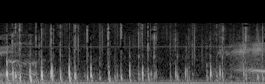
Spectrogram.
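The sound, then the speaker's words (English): Six or seven horses, ridden by the Conway boys, gallop past in a rapid, overlapping clatter of hoofbeats, a steady drumming rhythm that holds at a fairly even loudness for a few seconds. “Nobody is shooting and riding this way, amigo. Oh? Yeah. Here they come. 6, 7 of them.”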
